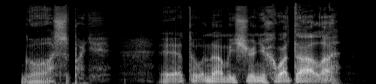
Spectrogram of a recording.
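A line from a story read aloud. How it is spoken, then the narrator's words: Muttering. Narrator (Russian): бормотал Барбридж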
